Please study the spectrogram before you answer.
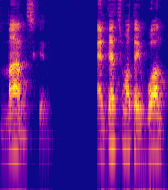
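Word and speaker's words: Måneskin: themselves in an interview in Italian it's pronounced manskin and that's what they want people to say but everybody keeps saying more than skin because now Mary no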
